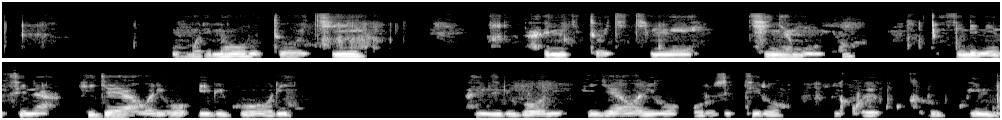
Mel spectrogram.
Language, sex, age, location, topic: Kinyarwanda, male, 50+, Musanze, agriculture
